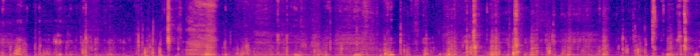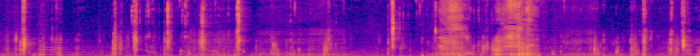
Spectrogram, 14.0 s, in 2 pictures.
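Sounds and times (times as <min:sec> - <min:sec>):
close-miked chewing: 0:00.0 - 0:14.0.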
